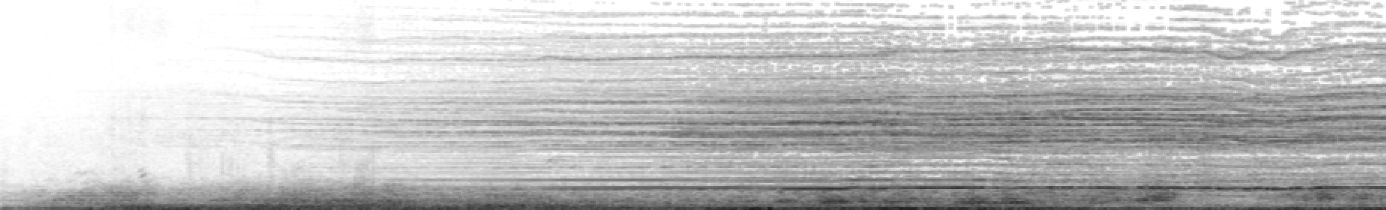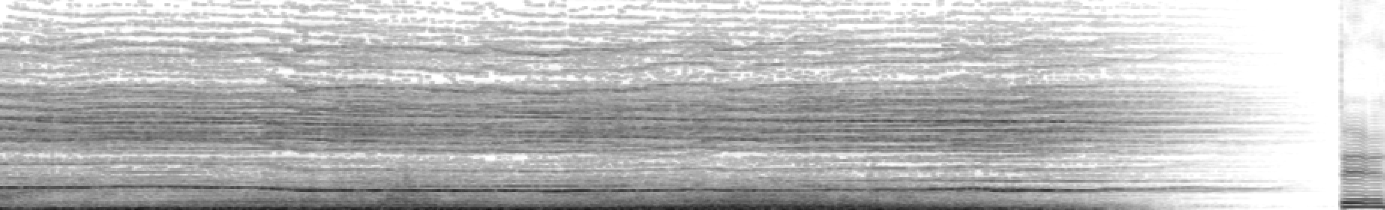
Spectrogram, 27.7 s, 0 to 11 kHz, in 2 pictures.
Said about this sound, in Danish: Lad os lige øh, høre øh, et rigtigt øh, F-16-fly fra øh, Kaup.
